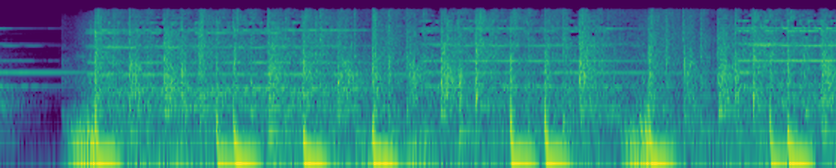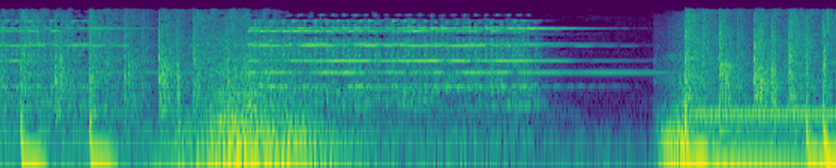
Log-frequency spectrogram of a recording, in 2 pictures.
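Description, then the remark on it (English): A telephone rings steadily and insistently, its bright electronic trill repeating for several seconds, stopping briefly, then starting up again. No one speaks. “He's trying to get somebody to answer the phone.”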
